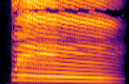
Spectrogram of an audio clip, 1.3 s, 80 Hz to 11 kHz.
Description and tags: ratt placerad atom v6
Cartoon voice pitched
cartoon, happy, pitched, voice, weee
